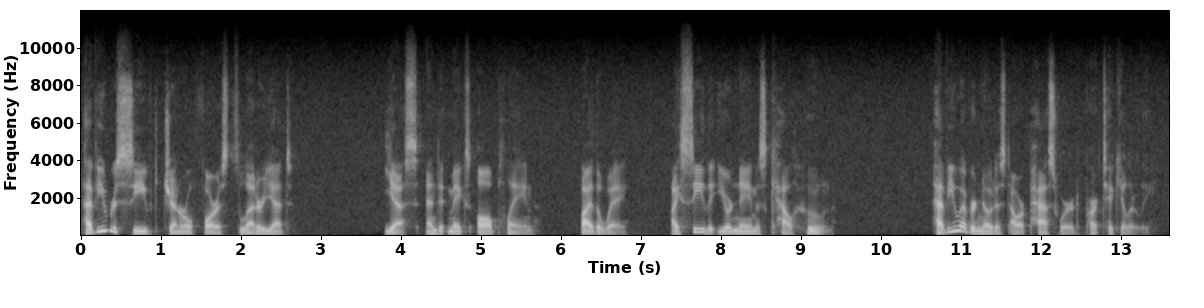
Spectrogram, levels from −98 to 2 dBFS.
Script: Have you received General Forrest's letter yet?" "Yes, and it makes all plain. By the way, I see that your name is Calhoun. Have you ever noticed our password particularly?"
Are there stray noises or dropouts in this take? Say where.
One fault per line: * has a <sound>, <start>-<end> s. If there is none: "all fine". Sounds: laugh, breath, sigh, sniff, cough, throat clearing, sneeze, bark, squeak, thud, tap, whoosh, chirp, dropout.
all fine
